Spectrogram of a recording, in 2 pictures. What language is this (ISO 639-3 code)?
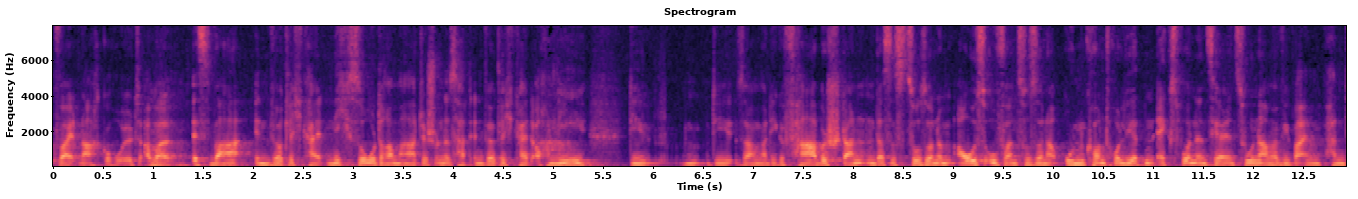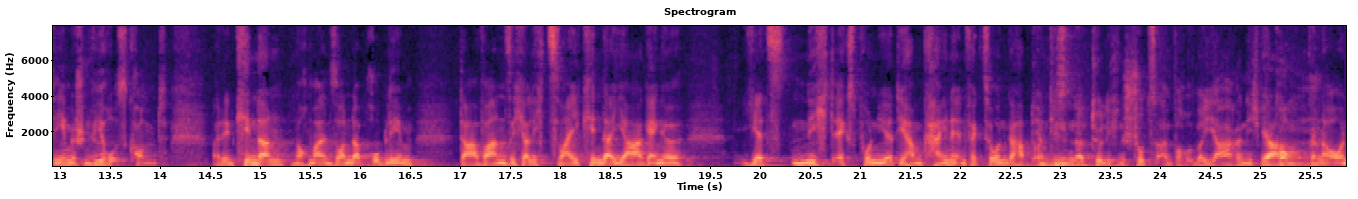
deu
